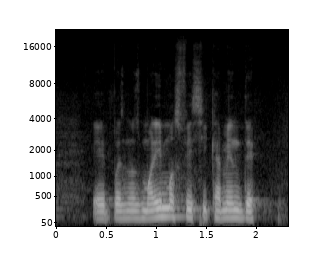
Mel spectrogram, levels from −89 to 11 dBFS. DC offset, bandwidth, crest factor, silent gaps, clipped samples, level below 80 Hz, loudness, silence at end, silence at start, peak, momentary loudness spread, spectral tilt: under 0.1%; 12.5 kHz; 16 dB; none; under 0.1%; -64 dBFS; -27 LUFS; 0.3 s; 0.35 s; -10 dBFS; 8 LU; -7.5 dB/octave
